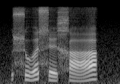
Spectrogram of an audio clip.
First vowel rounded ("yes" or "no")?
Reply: yes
